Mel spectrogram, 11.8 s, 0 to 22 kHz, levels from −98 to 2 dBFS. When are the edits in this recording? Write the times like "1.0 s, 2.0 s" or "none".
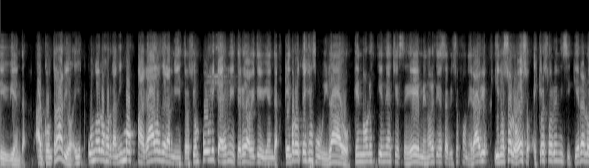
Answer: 2.7 s, 5.8 s, 6.3 s, 10.8 s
